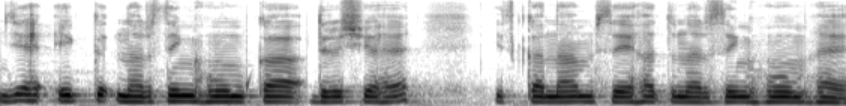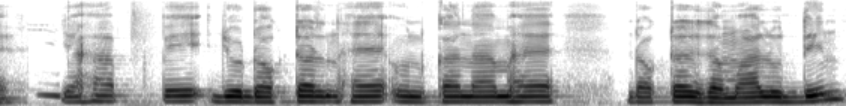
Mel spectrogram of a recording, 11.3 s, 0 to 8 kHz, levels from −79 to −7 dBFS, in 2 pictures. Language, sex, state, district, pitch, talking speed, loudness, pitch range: Hindi, male, Bihar, Kishanganj, 145 Hz, 120 wpm, -17 LUFS, 140-150 Hz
